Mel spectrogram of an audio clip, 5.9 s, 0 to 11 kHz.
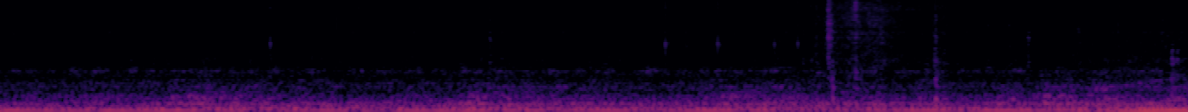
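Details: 1985 Mercedes-Benz 190E petrol engine idling with a low, uneven rumble that wavers instead of running smoothly; rough idle being troubleshot.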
